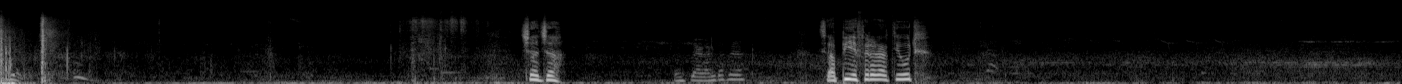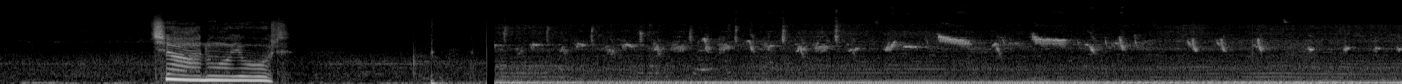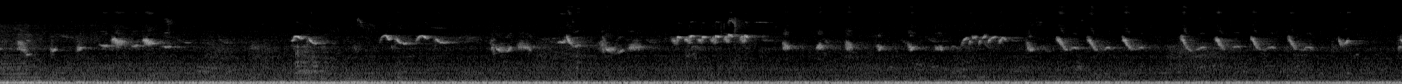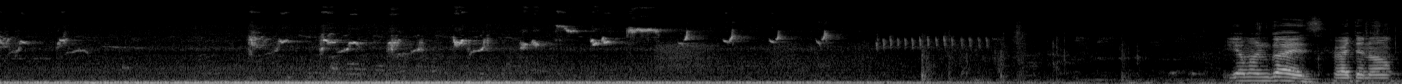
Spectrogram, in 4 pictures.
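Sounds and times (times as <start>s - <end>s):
songbird chirping and trilling: 1.4s - 16.8s, 19.0s - 56.0s
steady low rumble: 28.5s - 51.9s.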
